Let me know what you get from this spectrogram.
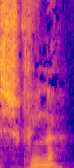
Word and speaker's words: Shekinah: And I believe, I bet you'll know how to say it, Shekinah? – The Shekinah.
